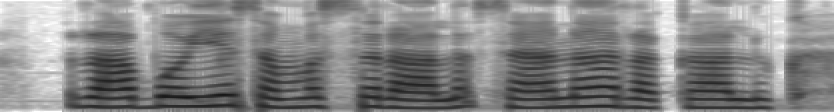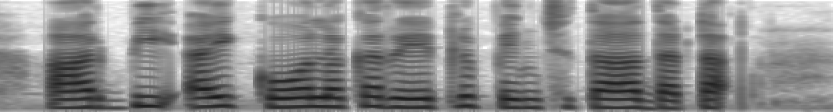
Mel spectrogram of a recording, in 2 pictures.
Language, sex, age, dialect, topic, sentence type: Telugu, female, 18-24, Southern, banking, statement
